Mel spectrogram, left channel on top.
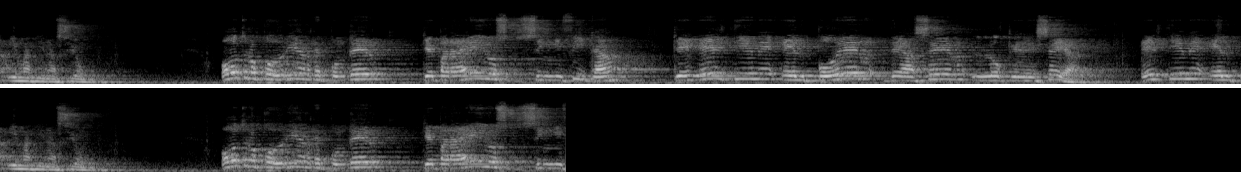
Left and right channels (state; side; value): drops out; right; at 5.7 s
